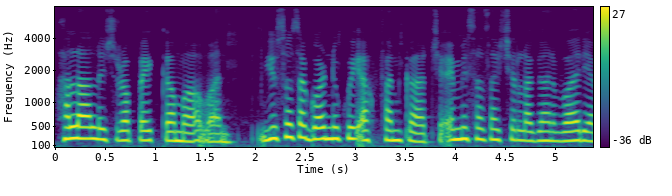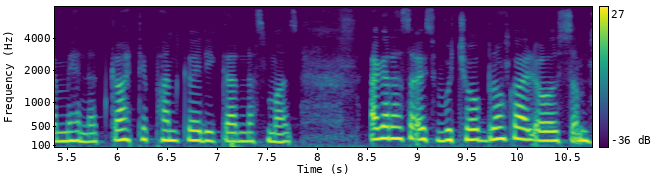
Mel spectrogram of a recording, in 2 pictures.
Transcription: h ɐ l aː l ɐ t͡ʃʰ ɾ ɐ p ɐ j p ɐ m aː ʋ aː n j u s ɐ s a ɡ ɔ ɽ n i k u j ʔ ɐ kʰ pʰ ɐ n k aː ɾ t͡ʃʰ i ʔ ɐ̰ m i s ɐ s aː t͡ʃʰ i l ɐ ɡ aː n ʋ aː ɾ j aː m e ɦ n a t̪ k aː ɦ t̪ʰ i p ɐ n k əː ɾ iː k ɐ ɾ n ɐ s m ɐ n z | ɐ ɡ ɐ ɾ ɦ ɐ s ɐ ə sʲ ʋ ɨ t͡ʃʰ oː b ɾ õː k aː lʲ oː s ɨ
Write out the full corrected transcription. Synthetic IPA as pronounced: h ɐ l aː l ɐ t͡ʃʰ ɾ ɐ p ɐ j k ɐ m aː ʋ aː n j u s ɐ s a ɡ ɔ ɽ n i k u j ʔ ɐ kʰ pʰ ɐ n k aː ɾ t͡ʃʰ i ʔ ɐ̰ m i s ɐ s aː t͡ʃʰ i l ɐ ɡ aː n ʋ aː ɾ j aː m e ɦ n ɐ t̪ k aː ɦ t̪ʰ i pʰ ɐ n k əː ɾ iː k ɐ ɾ n ɐ s m ɐ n z | ɐ ɡ ɐ ɾ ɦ ɐ s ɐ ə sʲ ʋ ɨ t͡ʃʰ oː b ɾ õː k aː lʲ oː s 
